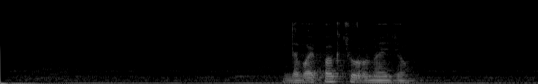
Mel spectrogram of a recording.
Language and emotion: Russian, neutral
